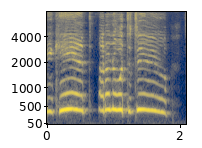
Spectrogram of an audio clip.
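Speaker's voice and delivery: very high, very loud, sobbing, tearful pleading.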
